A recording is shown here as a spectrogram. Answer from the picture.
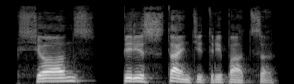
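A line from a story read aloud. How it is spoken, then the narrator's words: Stern. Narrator (Russian): строго сказал великий комбинатор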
